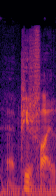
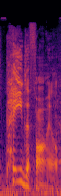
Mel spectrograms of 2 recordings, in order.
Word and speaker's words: Peter File: Peter File. Who's a pedophile? No. No. His name is Peter File. His name is pedophile. Don't say it like that. It sounds like pedophile.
